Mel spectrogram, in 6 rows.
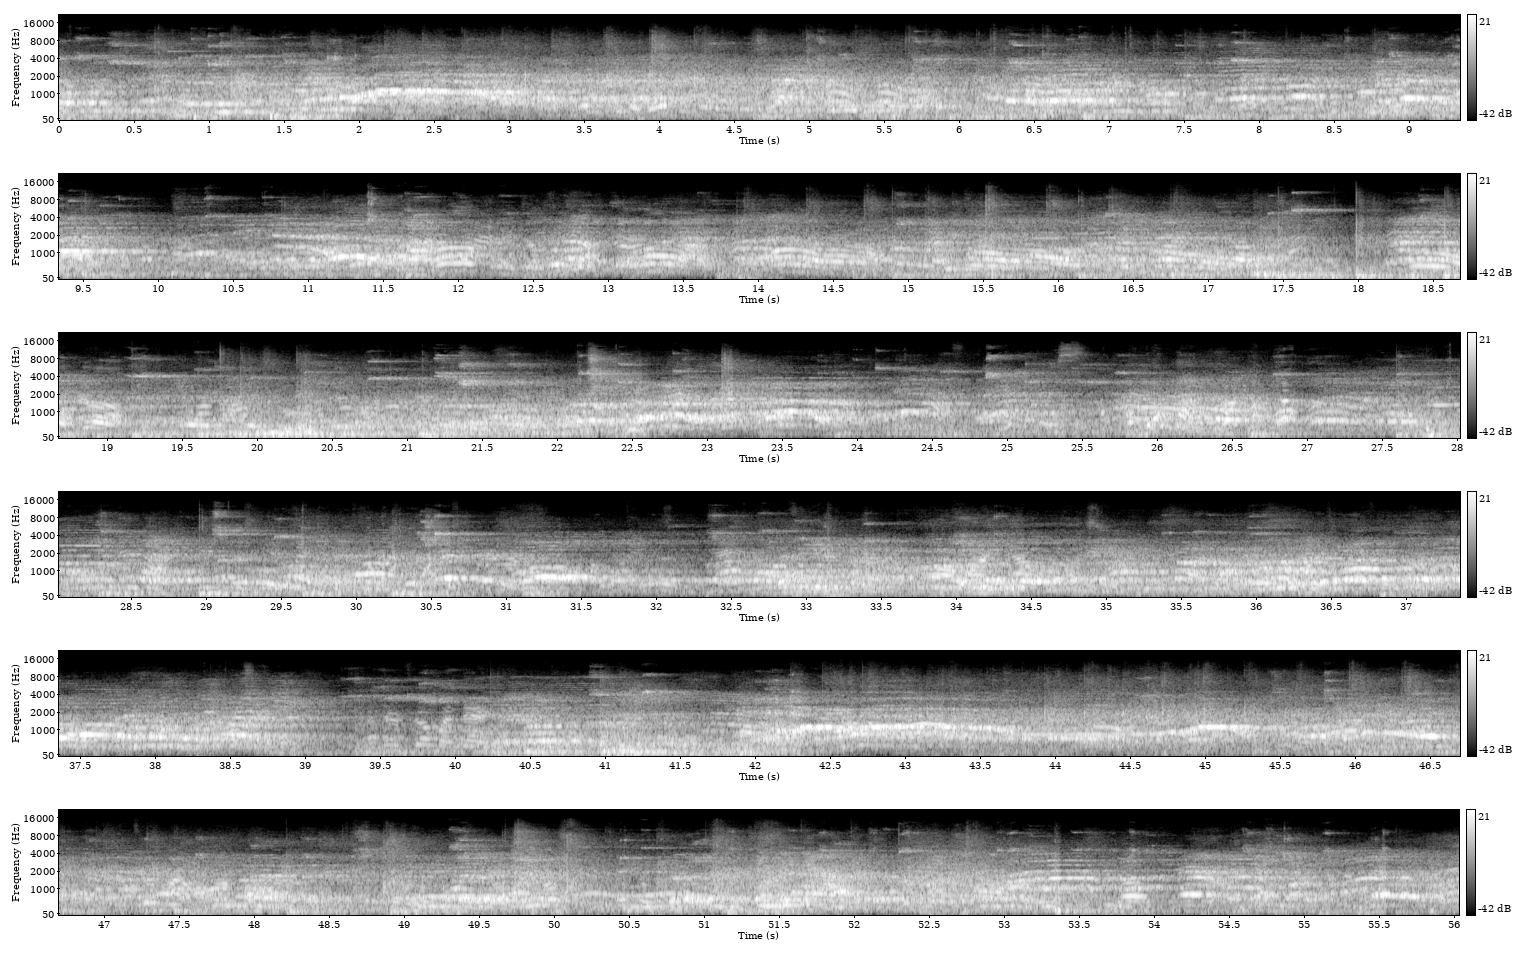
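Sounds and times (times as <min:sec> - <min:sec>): basketball bouncing on court: 0:16.1 - 0:20.5, 0:27.6 - 0:30.5.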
